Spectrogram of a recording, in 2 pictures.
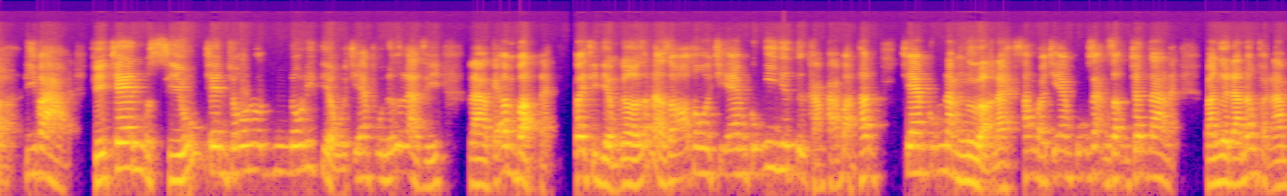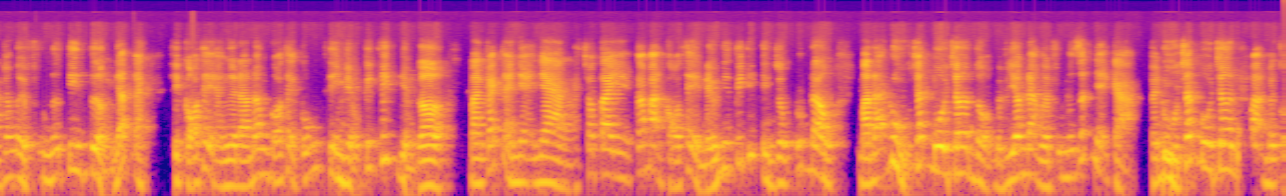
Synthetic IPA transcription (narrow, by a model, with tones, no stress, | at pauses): ɗi˧vaː˨˩wfi˨˦ət͡ɕe˧nmo˨˩t̚si˨˦wt͡ɕe˧nt͡ɕo˧˦o˧˥ɗo̰˧˥ɗi˧t̪i˧˩əwt͡ɕḭ˧˨ʔɛ˧mfṵ˧˨nɨ̰˧˥laː˨˩zi˨˩ | laː˨˩kaː˨˦jʔə˧mvə˨˩t̚na˨˩j | və̰˧˨jt̪ʰi˨˩ɗi˧˩əmɣəː˨˩zə˦˥t̚laː˨˩zɔ̰˧˥t̪ʰo˧jt͡ɕḭ˧˨ʔɛ˧mkʊ̰˧˥ŋ͡mʔi˧ɲɨ˧t̪ɨ̰˧˨xaː˨˦mfaː˨˦ɓaː˧˩nt̪ʰə˧nt͡ɕḭ˧˨ʔɛ˧mkʊ̰˧˥ŋ͡mna˨˩mŋɨ˧˩əna˨˩jsa˧wŋ͡mɗɔ˨˦t͡ɕḭ˧˨ʔɛ˧mkʊ̰˧˥ŋ͡mza̰ː˧˨ŋzə̰˧˨wnt͡ɕə˧nzaː˧na˨˩j | vaː˨˩ŋɨ˨˩əjɗaː˨˩nʔə˧wŋ͡mfaː˧˩jlaː˨˩mt͡ɕɔ˧ŋɨ˨˩əjfṵ˧˨nɨ̰˧˥t̪i˧nt̪ɨ˨˧˩əŋɲə˦˥t̚na˨˩t̪ʰi˨˩kɔ˨˦t̪ʰe˧˩laː˨˩ŋɨ˨˩əjɗaː˨˩nʔə˧wŋ͡mkɔ˨˦t̪ʰe˧˩kʊ̰˧˥ŋ͡mt̪i˨˩mhi˧˩əwki̟˦˥t̪ʰi˦˥k̚ɗi˧˩əmɣəː˨˩ɓaː˨˩nka˦˥jk̚laː˨˩ɲɛ̰˧˨ɲaː˨˩ŋ˨˩t͡ɕɔ˧t̪a˧jkaː˦˥k̚ɓa̰ː˧˨nkɔ˨˦t̪ʰe˧˩ne˨˦wɲɨ˧ki˦˥t̪ʰi˦ï˧˩ŋ̟zʊ˨˩ŋ͡m̚lʊ˦˥k͡p̚ɗə˨˩wmaː˨˩ɗa̰ː˧˥ɗu˧˩t͡ɕə˦˥t̚ɓo˧jt͡ɕəː˧nzo˨˩jɓəː˧˩jvi˨˩ʔə˧wŋ͡mɗa̰ː˧˨ŋɨː˨˩fṵ˧˨nɨ̰˧˥zə˦˥t̚ɲa̰˧˨jkaː˧˩faː˧˩jɗu˧˩t͡ɕə˦˥t̚ɓo˧jt͡ɕəː˧nkaː˦˥k̚ɓa̰ː˧˨nməː˨˦j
